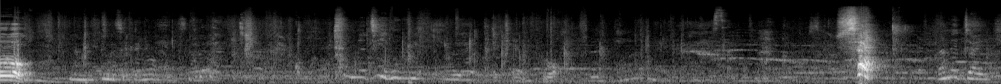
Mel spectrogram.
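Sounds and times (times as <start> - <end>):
low voices talking: 0.0 - 10.0
people shouting: 7.5 - 9.3.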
